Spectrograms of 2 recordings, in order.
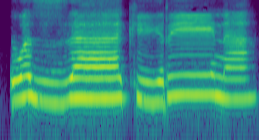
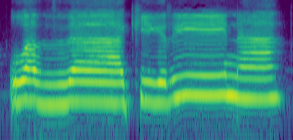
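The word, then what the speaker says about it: وَالذَّاكِرِينَ: Ee yang ini biasanya sering terjadi kesalahan yang ee kebanyakan terjadi itu untuk dalal diganti zai ini jadinya wazzakirina untuk kayak gitu dalnya diganti zai dalam pengucapannya yang seharusnya wadzakirina.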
